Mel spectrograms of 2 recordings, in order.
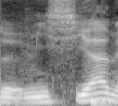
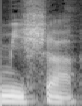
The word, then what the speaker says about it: Misia: Misha, juste à l'instant, ça s'écrit M-I-S-I-A, donc ça se prononce à la base Missia, mais bon, je crois qu'on dit Misha.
